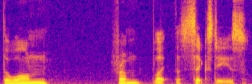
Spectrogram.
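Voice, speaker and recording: A man's voice: on the low side, slow, dry recording. A British man co-hosting a podcast in casual comedic chat, irreverent, rambling and sweary. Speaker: podcast co-host.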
